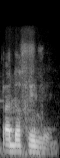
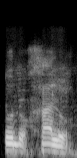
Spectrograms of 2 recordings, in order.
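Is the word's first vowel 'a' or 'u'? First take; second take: a; u. First: The word is read with the vowels a and i. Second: The word is read with the vowels u and a. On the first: The speaker calls it wrong. "Bukan tadkhilu" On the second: The speaker calls it right. "tudkhalu ya"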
